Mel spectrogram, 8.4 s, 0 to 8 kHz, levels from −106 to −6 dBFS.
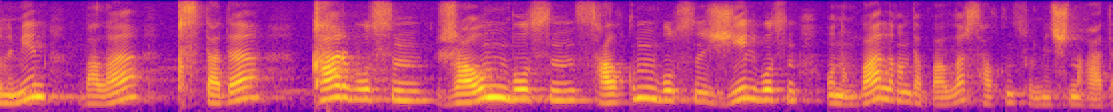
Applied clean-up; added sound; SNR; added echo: none; none; none; none.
